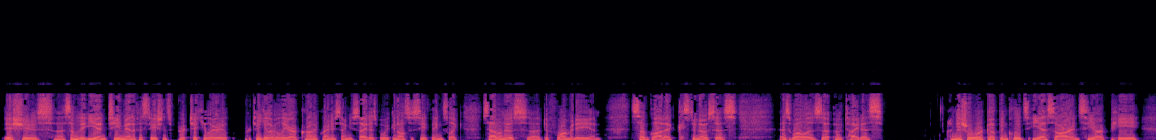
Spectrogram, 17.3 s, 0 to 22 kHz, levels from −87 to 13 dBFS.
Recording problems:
distortion; heavy; 13% of the sound clipped
garbled, watery; slightly; nothing above 6.5 kHz

